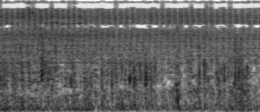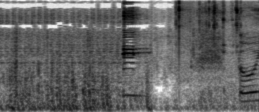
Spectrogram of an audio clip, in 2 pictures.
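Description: A motorbike engine rumbles as the bike rides along.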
